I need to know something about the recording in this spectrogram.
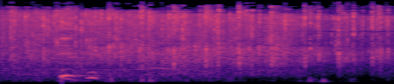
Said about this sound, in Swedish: En stor applåd!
